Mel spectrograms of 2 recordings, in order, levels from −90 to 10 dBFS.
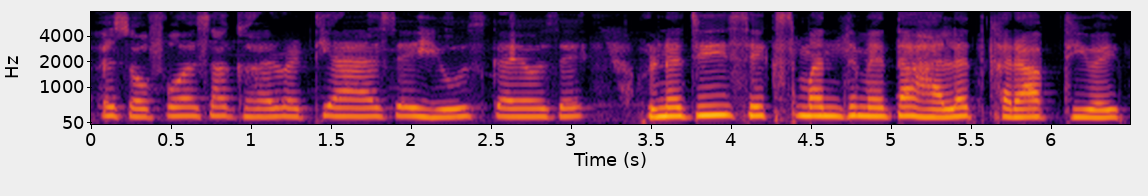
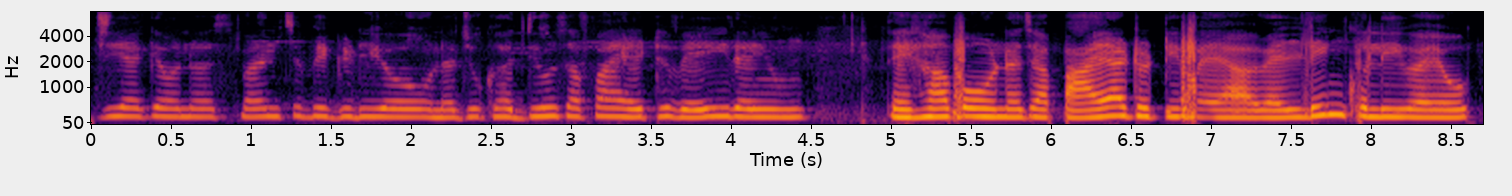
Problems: constant background noise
